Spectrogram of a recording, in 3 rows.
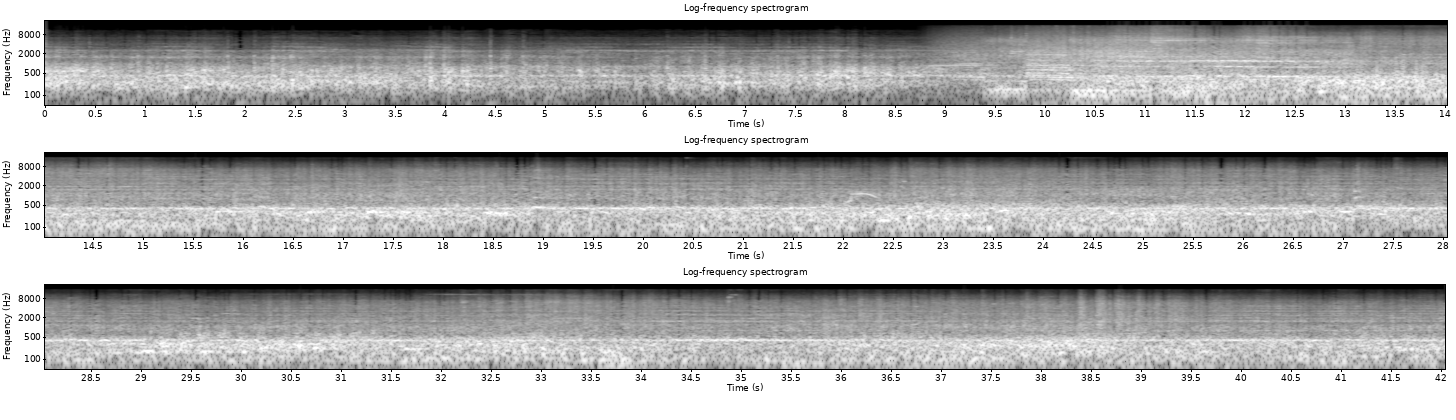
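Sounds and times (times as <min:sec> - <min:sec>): train horn: 0:08.8 - 0:13.6
train wheels clattering over joints: 0:09.8 - 0:42.0.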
